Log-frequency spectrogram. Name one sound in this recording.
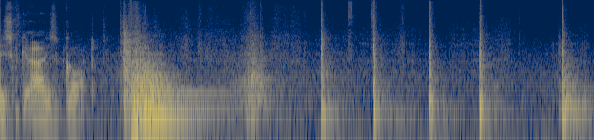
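Plastic plant pots knock together as they are stacked.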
